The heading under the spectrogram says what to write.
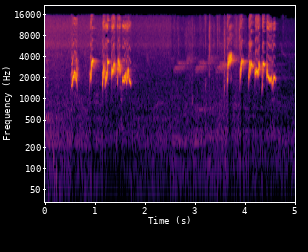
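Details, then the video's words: Red-whiskered bulbul, a caged bird in a song-contest training session, sings short bright phrases: a sharp note followed by a rapid run of four or five warbled notes, given twice with a pause between; quiet background. "Chào mào hót đấu Luyện giọng cho chào mào hót sáng, ép chào mào hót âm kép già rừng hay tuyệt!"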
